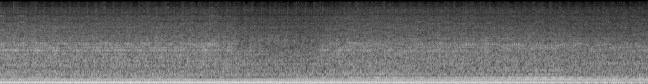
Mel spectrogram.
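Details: Honda CRX with B17 engine after the timing jumped and possible piston-valve contact, fuel cut about 20% for richness: cold start with steady even idle and no audible misfire.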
